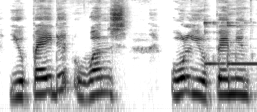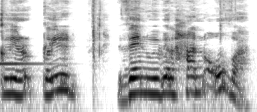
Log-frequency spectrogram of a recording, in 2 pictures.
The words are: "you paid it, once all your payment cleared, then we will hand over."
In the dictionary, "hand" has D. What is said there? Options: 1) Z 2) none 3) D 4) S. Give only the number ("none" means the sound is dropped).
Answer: 2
